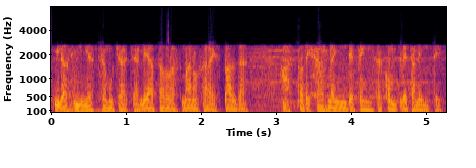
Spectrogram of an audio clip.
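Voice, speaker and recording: An actor as the solemn narrator of a suspenseful radio melodrama, telling the story gravely and dramatically. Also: male voice, very deep voice, fairly quick. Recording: tinny radio sound under loud music.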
